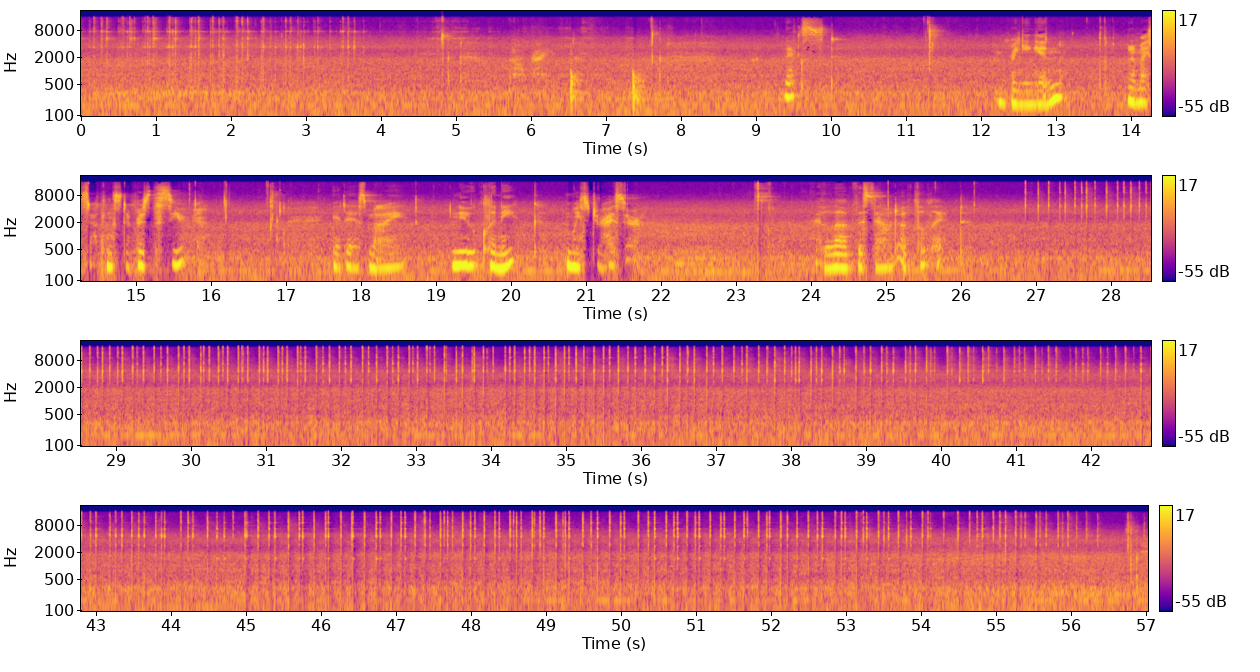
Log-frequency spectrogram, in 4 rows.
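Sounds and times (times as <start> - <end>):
fingernails tapping on jar lid: 0.0 - 3.9, 26.9 - 56.4.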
